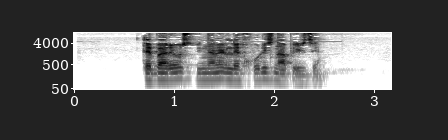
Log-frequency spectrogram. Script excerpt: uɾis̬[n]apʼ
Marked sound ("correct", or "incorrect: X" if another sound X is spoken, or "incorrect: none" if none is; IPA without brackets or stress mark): correct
